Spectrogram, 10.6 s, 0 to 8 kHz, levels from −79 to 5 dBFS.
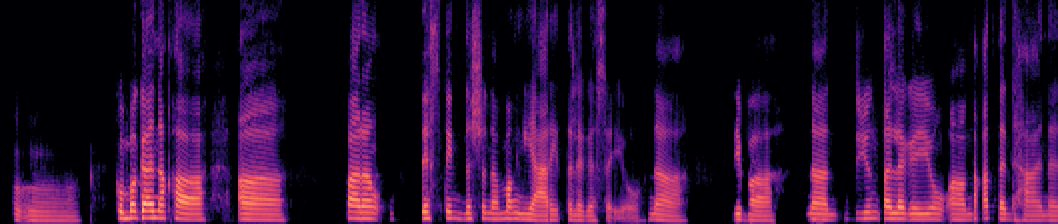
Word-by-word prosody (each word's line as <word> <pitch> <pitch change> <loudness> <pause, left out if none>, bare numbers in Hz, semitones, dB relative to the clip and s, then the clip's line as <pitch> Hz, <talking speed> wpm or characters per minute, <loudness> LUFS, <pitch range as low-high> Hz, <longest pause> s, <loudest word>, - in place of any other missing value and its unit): Mm. 155 -2 -9 0.3
Kumbaga, 245 +2 +7
naka, 205 -6 +4 0.3
ah, 185 -2 +3 0.7
parang 220 -2 +5 0.4
destined 225 0 0
na 215 - +1
siya 220 +1 -4
na 200 - -1
mangyari 190 -5 0
talaga 170 -3 -5
sa'yo 135 -3 -12
na, 165 -4 -3 0.4
'di 195 - -1
ba, 165 -2 0 0.4
na 190 -2 +2 0.3
'yon 220 +1 -4
talaga 210 -2 +3
'yong, 195 -1 -2
um, 185 -1 -1
nakatadhana 185 -6 -4
190 Hz, 120 wpm, -19 LUFS, 170-215 Hz, 0.7 s, Kumbaga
